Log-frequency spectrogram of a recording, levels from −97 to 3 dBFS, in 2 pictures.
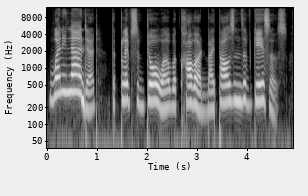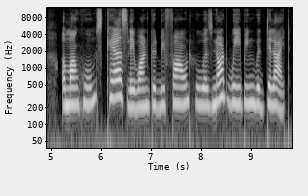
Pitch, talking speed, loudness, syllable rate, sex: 240 Hz, 160 wpm, -17 LUFS, 4.3 syllables/s, female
